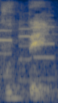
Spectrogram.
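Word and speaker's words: bouteille: 어, 발음도 요거 같은 경우에는 한국어로도 충분히 그냥 붓데이 어, 루데이요 정도로 발음을 해 주시면 됩니다.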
